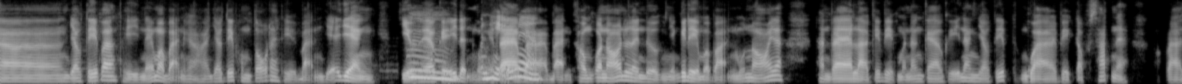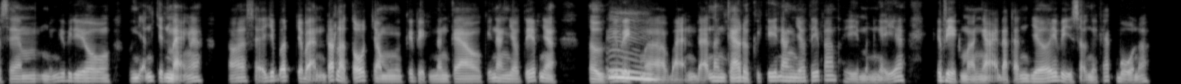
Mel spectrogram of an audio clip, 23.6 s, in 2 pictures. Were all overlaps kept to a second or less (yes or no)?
no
